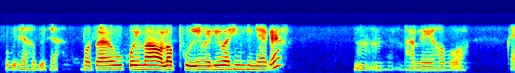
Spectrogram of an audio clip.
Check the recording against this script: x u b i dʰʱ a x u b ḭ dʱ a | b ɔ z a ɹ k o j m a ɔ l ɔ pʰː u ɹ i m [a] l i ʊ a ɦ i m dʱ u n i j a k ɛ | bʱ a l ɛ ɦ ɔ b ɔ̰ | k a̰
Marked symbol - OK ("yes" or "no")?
no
